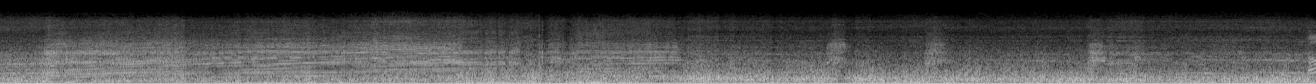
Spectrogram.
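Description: A car accelerates hard, its engine note climbing steadily with exhaust crackle from a larger exhaust tip, loud and close throughout with no pauses.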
